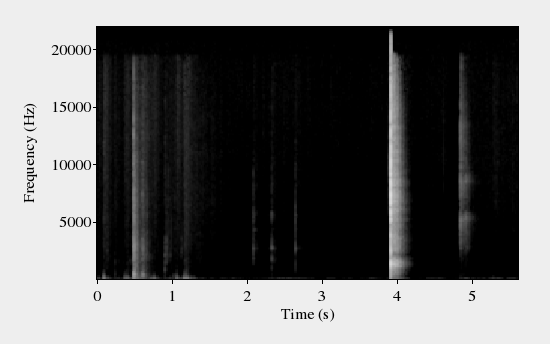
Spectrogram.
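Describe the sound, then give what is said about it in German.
A bottle of Karl May is uncorked with a single loud, sharp pop that rings briefly, preceded by a few soft handling and rustling noises, then near silence. “So, kann ja jemand mal das aufmachen?”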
